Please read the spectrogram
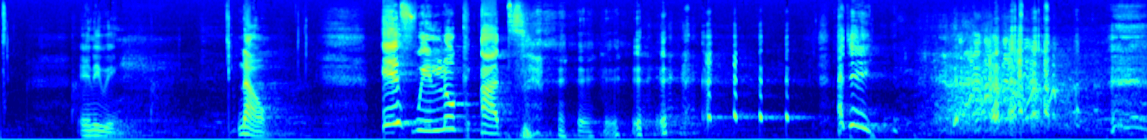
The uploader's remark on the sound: Preached at First Love Center; Ayeduase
